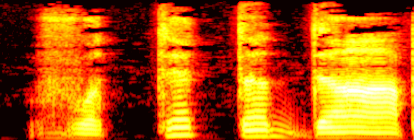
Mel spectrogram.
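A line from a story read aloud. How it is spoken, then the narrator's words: Muttering. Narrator (Russian): пробормотал он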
